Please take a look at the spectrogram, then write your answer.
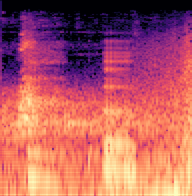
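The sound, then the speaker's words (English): A small dog yips and whimpers in short, high-pitched bursts, with some background noise and possible human voice mixed in. “My dog. Hey, Corona. Hey, Corona. I miss you so much.”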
